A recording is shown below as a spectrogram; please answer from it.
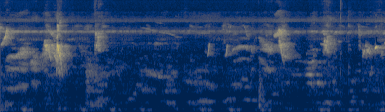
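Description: White-throated fantail giving high, thin, tinkling whistled phrases in short bursts, with a steady high insect-like hiss and faint low thumps beneath.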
